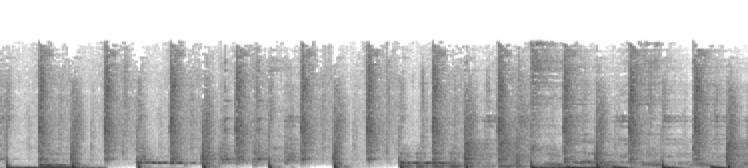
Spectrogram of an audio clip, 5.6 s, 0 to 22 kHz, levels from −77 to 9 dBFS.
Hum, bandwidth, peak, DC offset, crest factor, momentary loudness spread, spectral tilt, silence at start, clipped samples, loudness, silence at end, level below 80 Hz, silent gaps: none; 17 kHz; 0 dBFS; under 0.1%; 16 dB; 5 LU; -3 dB/octave; 0 s; under 0.1%; -16 LUFS; 0 s; -22 dBFS; none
